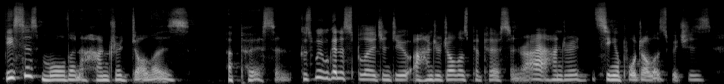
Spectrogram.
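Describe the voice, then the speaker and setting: A woman's voice: mid-range voice, steady tone, brisk, gravelly. Chatty Australian woman. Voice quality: chatty, laughs often. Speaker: podcast guest, travel creator. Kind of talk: casual storytelling chat.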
